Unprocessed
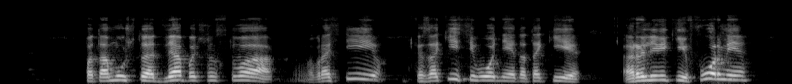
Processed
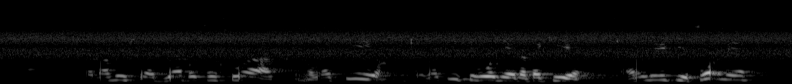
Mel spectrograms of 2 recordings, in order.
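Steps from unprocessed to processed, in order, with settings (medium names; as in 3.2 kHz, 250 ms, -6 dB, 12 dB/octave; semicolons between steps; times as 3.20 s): spectral contrast enhancement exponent 2.5; slow attack 751 ms; band noise 1.4–4.9 kHz -52 dBFS; cabinet simulation 380–6800 Hz, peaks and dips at 400 Hz -6 dB, 810 Hz -6 dB, 2.3 kHz -9 dB, 3.2 kHz +4 dB, 4.9 kHz -6 dB; two-slope reverb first 0.39 s, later 1.6 s, from -21 dB, DRR 16.5 dB; trim -2.5 dB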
